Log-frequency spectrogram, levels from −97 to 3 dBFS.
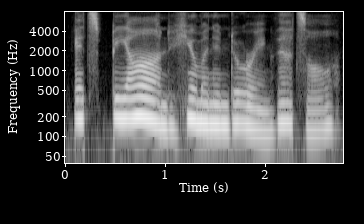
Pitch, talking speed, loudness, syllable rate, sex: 150 Hz, 110 wpm, -16 LUFS, 3.6 syllables/s, female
